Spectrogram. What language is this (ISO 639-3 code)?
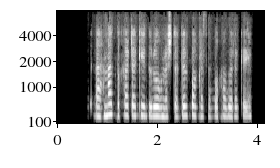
pus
